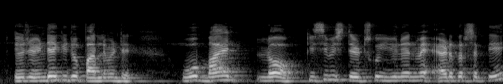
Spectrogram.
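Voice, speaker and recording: A man's high voice in a flat monotone at a moderate pace, with audible room echo. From Maharashtra, India. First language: Marathi (speaking Hindi). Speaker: exam-prep teacher. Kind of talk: lecture. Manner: halting, with fillers.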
